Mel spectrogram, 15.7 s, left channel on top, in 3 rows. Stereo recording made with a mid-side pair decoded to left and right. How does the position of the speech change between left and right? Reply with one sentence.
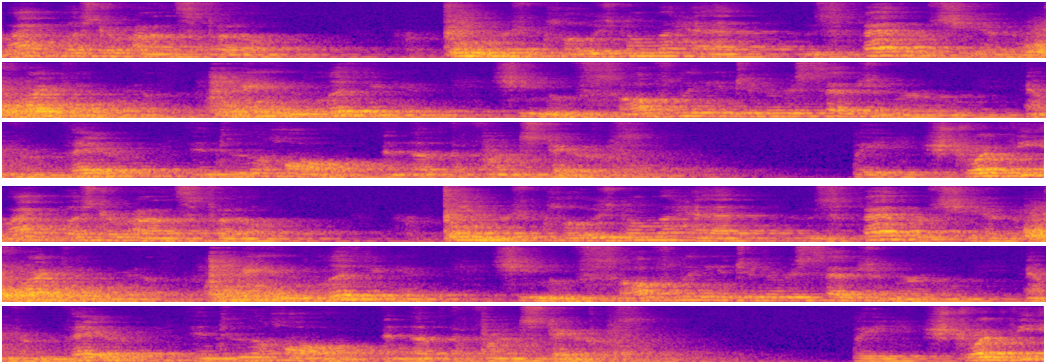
You can hear the speech stay in one place.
